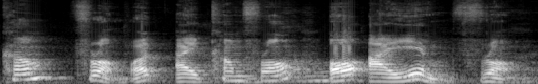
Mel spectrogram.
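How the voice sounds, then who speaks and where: Patient man teaching English, somewhat high voice. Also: sing-song, takes it slowly, crowd noise. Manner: patient, repeats phrases, switches into French. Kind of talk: classroom language lesson. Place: classroom.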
